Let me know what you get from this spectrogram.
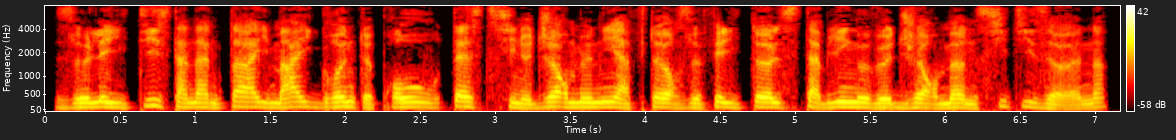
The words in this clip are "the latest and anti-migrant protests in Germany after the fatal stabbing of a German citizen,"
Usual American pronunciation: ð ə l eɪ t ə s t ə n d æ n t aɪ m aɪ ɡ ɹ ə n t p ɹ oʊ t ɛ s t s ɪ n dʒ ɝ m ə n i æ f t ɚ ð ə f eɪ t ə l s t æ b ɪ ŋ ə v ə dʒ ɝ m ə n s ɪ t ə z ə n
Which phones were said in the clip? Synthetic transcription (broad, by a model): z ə l eɪ t ə s t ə n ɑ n t aɪ m aɪ ɡ ɹ ə n t p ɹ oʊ t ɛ s t s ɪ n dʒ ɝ m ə n i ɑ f t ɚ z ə f eɪ t ə l s t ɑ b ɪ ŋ ə v ə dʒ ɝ m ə n s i t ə z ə n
